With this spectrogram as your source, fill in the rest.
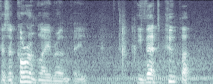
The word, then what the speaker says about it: Yvette: a current labour mp yvette cooper she pronounces the name ivette which i think answers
